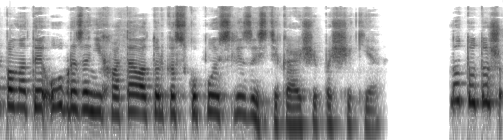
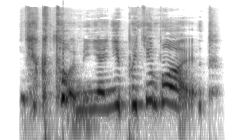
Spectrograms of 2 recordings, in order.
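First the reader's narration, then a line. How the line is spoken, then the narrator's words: Tragic sob. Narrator (Russian): Трагически всхлипнул Нимшаст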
